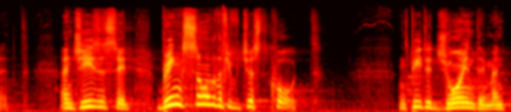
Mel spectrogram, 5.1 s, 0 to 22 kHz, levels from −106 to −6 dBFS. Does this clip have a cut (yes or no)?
yes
